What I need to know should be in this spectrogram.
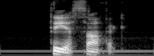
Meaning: Of, or relating to theosophy
- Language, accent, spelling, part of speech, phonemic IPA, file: English, US, theosophic, adjective, /ˌθi.əˈsɑ.fɪk/, En-us-theosophic.ogg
